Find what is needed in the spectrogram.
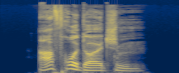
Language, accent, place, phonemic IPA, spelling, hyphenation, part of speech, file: German, Germany, Berlin, /ˈaːfʁoˌdɔɪ̯t͡ʃm̩/, Afrodeutschem, Af‧ro‧deut‧schem, noun, De-Afrodeutschem.ogg
- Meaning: dative singular of Afrodeutscher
